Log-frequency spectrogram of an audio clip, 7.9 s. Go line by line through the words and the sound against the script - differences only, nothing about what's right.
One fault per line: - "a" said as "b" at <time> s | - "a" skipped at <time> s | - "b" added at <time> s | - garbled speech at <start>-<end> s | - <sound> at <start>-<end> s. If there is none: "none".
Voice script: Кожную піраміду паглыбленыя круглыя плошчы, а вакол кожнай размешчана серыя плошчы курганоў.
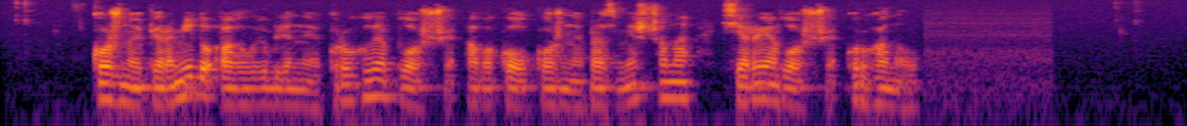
none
